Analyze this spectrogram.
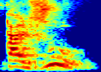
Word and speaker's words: caju: The word caju has got an accent. Has an accent on the last syllable. Yeah. Yes. Okay? Yeah. So it is caju.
